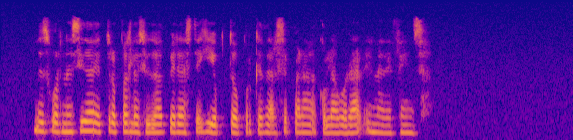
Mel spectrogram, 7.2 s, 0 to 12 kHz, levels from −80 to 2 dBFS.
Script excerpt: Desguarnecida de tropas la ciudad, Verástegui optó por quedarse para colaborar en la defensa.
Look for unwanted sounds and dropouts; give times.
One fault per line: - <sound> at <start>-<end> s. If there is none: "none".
none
